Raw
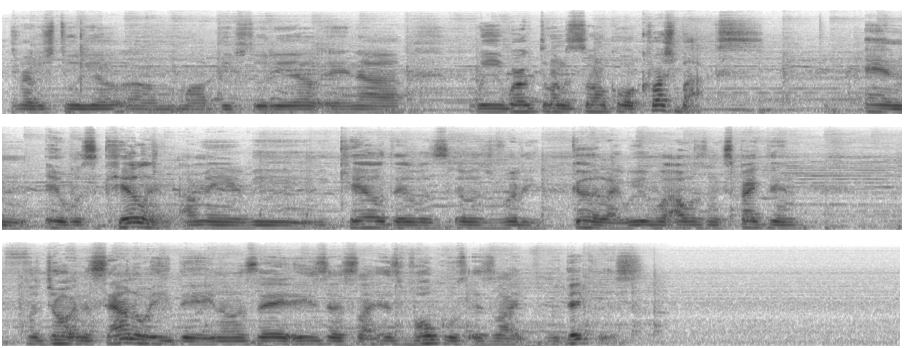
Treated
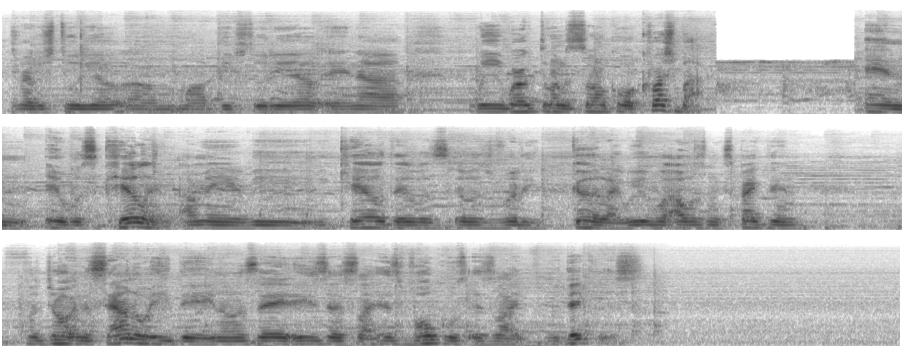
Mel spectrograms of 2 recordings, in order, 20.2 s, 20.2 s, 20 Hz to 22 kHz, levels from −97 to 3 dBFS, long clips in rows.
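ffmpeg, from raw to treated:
-filter_complex "[0:a]asettb=1/sr,asplit=3[a][b][c];[a]atrim=end=5.354[d];[b]atrim=start=5.35:end=6.4,asetpts=PTS-STARTPTS,afade=t=in:d=0.004:c=qsin,afade=t=out:st=1.046:d=0.004:c=qsin,lowpass=f=2.2k:t=q:w=0.5098,lowpass=f=2.2k:t=q:w=0.6013,lowpass=f=2.2k:t=q:w=0.9,lowpass=f=2.2k:t=q:w=2.563,afreqshift=-2600[e];[c]atrim=start=6.396[f];[d][e]acrossfade=d=0.004:c1=hsin:c2=qsin[g];[g][f]acrossfade=d=0.004:c1=qsin:c2=hsin,asettb=1/sr,asplit=3[h][i][j];[h]atrim=end=12.024[k];[i]atrim=start=12.02:end=13.92,asetpts=PTS-STARTPTS,afade=t=in:d=0.004:c=qsin,afade=t=out:st=1.896:d=0.004:c=qsin,highshelf=f=3.1k:g=-11[l];[j]atrim=start=13.916[m];[k][l]acrossfade=d=0.004:c1=hsin:c2=qsin[n];[n][m]acrossfade=d=0.004:c1=qsin:c2=hsin"

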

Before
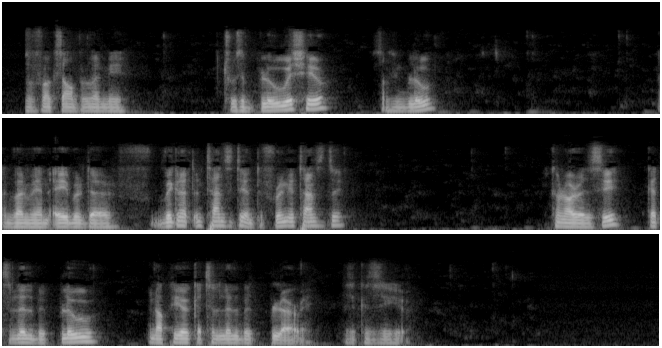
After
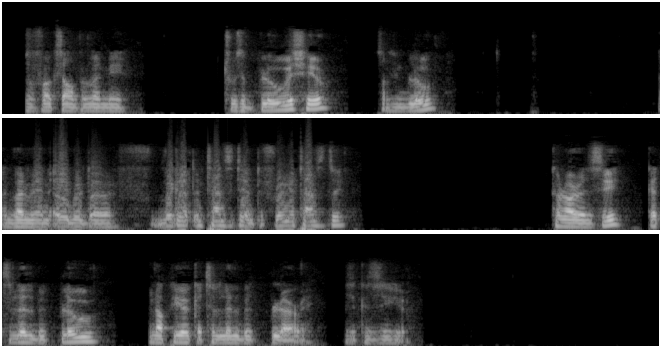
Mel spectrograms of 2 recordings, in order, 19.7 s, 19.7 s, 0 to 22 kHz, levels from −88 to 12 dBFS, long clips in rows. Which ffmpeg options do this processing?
-filter_complex "[0:a]asplit=3[a][b][c];[a]afade=t=out:st=6.88:d=0.02[d];[b]volume=21.5dB,asoftclip=hard,volume=-21.5dB,afade=t=in:st=6.88:d=0.02,afade=t=out:st=9.88:d=0.02[e];[c]afade=t=in:st=9.88:d=0.02[f];[d][e][f]amix=inputs=3:normalize=0,agate=range=-21dB:threshold=-51dB:ratio=16:detection=peak,equalizer=f=590:w=3.8:g=6,aecho=1:1:7.4:0.89,volume=-3dB"

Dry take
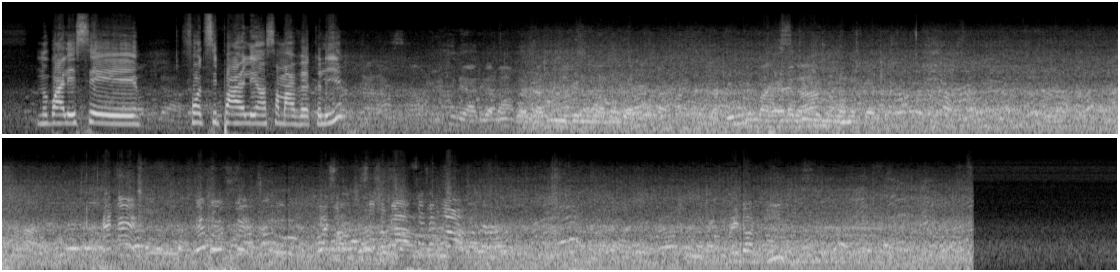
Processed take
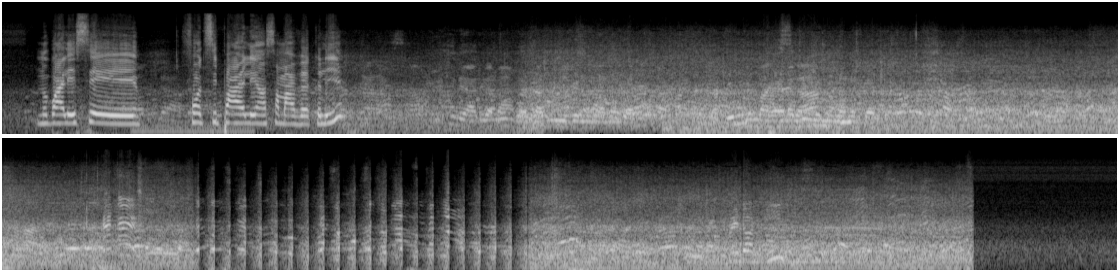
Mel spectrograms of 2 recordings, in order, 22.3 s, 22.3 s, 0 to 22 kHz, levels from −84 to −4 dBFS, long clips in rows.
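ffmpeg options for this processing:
-filter_complex "[0:a]asettb=1/sr,asplit=3[a][b][c];[a]atrim=end=1.284[d];[b]atrim=start=1.28:end=2.52,asetpts=PTS-STARTPTS,afade=t=in:d=0.004:c=qsin,afade=t=out:st=1.236:d=0.004:c=qsin,aeval=exprs='val(0)+0.00794*(sin(2*PI*60*n/s)+sin(2*PI*2*60*n/s)/2+sin(2*PI*3*60*n/s)/3+sin(2*PI*4*60*n/s)/4+sin(2*PI*5*60*n/s)/5)':c=same[e];[c]atrim=start=2.516[f];[d][e]acrossfade=d=0.004:c1=hsin:c2=qsin[g];[g][f]acrossfade=d=0.004:c1=qsin:c2=hsin,asettb=1/sr,asplit=3[h][i][j];[h]atrim=end=5.424[k];[i]atrim=start=5.42:end=6.6,asetpts=PTS-STARTPTS,afade=t=in:d=0.004:c=qsin,afade=t=out:st=1.176:d=0.004:c=qsin,highpass=f=290:p=1[l];[j]atrim=start=6.596[m];[k][l]acrossfade=d=0.004:c1=hsin:c2=qsin[n];[n][m]acrossfade=d=0.004:c1=qsin:c2=hsin,asettb=1/sr,asplit=3[o][p][q];[o]atrim=end=9.354[r];[p]atrim=start=9.35:end=10.87,asetpts=PTS-STARTPTS,afade=t=in:d=0.004:c=qsin,afade=t=out:st=1.516:d=0.004:c=qsin,highshelf=f=11k:g=-10.5[s];[q]atrim=start=10.866[t];[r][s]acrossfade=d=0.004:c1=hsin:c2=qsin[u];[u][t]acrossfade=d=0.004:c1=qsin:c2=hsin,asplit=3[v][w][x];[v]afade=t=out:st=13.06:d=0.02[y];[w]aeval=exprs='val(0)*pow(10,-26*if(lt(mod(-6.4*n/s,1),2*abs(-6.4)/1000),1-mod(-6.4*n/s,1)/(2*abs(-6.4)/1000),(mod(-6.4*n/s,1)-2*abs(-6.4)/1000)/(1-2*abs(-6.4)/1000))/20)':c=same,afade=t=in:st=13.06:d=0.02,afade=t=out:st=16.41:d=0.02[z];[x]afade=t=in:st=16.41:d=0.02[aa];[y][z][aa]amix=inputs=3:normalize=0"

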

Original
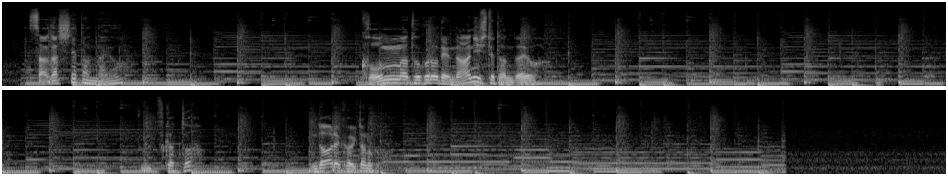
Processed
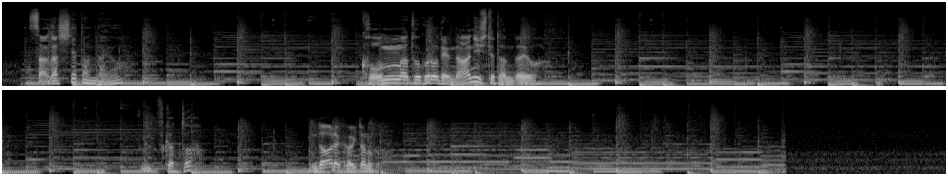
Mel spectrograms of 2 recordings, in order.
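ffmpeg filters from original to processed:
-filter_complex "[0:a]asettb=1/sr,asplit=3[a][b][c];[a]atrim=end=6.814[d];[b]atrim=start=6.81:end=7.4,asetpts=PTS-STARTPTS,afade=t=in:d=0.004:c=qsin,afade=t=out:st=0.586:d=0.004:c=qsin,equalizer=f=9.3k:w=0.98:g=-8[e];[c]atrim=start=7.396[f];[d][e]acrossfade=d=0.004:c1=hsin:c2=qsin[g];[g][f]acrossfade=d=0.004:c1=qsin:c2=hsin,asettb=1/sr,asplit=3[h][i][j];[h]atrim=end=11.534[k];[i]atrim=start=11.53:end=15.32,asetpts=PTS-STARTPTS,afade=t=in:d=0.004:c=qsin,afade=t=out:st=3.786:d=0.004:c=qsin,lowpass=f=4.3k:w=0.5412,lowpass=f=4.3k:w=1.3066[l];[j]atrim=start=15.316[m];[k][l]acrossfade=d=0.004:c1=hsin:c2=qsin[n];[n][m]acrossfade=d=0.004:c1=qsin:c2=hsin"

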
